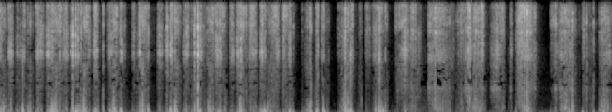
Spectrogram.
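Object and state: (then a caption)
Foam blocks being scratched and squeezed. Two small, solid, soft white foam blocks, one held in each hand close to the microphone, are squeezed and scratched with fingertips and nails. The result is a dense run of bright, crackling, scratchy bursts with very little low end, rising and falling in quick waves with brief silent gaps.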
